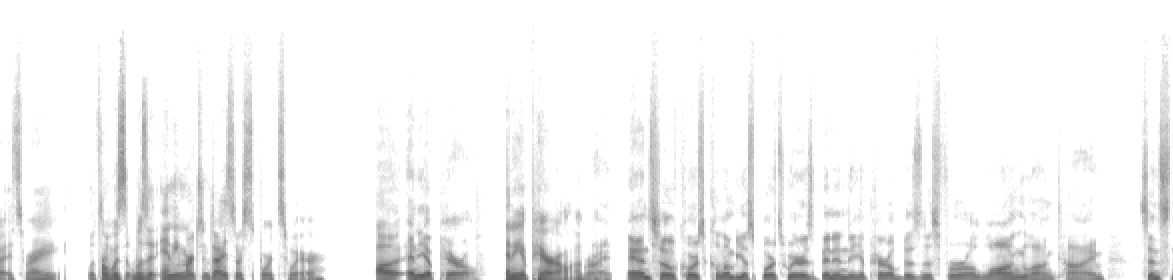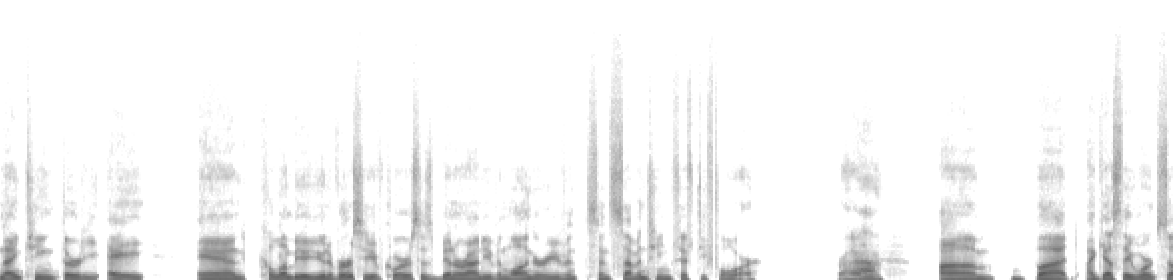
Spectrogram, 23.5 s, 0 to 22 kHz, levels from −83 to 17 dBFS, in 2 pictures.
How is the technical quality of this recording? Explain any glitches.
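One glitch stands out: a brief blip from 18.86 to 18.89 s, lasting about 30 ms, where the sound is disrupted before carrying on. This is damaged data in a compressed stream. Part of the encoded data at that point was corrupted or lost, so the decoder could not read those frames properly. It lost its place in the stream and misread or dropped audio until it locked onto the next valid frame header.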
